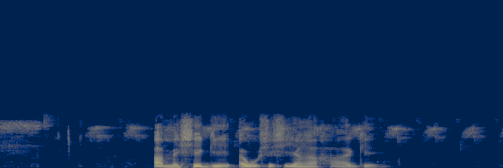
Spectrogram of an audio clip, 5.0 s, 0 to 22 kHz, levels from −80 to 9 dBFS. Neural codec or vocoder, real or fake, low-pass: none; real; 7.2 kHz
